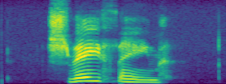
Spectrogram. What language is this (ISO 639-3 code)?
isl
